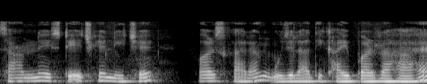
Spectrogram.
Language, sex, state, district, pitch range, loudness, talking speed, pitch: Hindi, male, Jharkhand, Garhwa, 140-160 Hz, -17 LUFS, 170 wpm, 150 Hz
